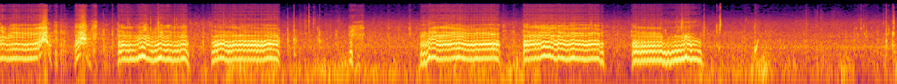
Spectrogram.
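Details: Jack Russell Terrier playing with water from a hose. It gives loud, drawn-out, wavering whine-barks about a second long each, roughly six bouts separated by short gaps, with splashing and hissing water noise between.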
